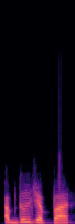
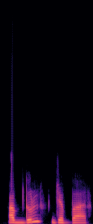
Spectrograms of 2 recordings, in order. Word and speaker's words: عبدالجبار: یہاں پہ عبدالجبار، بس یہاں پہ الف اور لام کو پڑھا گیا. عبدالجبار.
